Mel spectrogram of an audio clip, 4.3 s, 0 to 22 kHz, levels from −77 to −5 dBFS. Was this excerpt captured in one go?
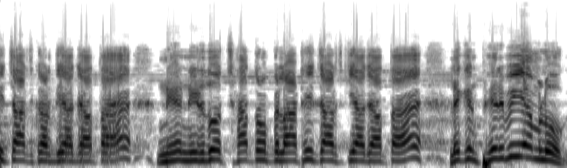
yes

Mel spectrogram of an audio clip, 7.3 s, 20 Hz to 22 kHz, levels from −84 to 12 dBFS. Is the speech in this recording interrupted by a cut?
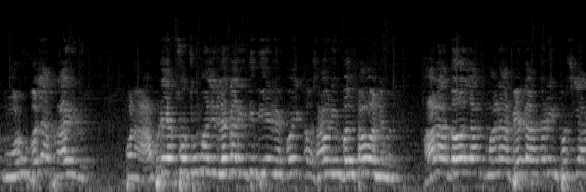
no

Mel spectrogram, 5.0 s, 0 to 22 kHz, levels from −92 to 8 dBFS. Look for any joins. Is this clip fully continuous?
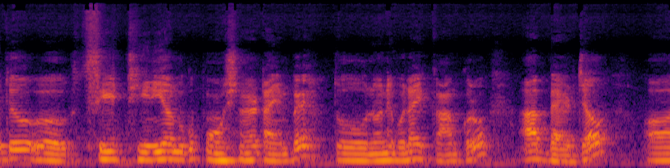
yes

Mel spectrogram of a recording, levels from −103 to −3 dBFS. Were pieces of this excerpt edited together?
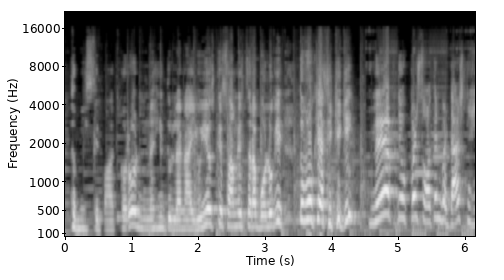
yes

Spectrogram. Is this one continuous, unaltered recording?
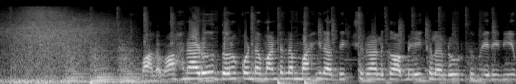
yes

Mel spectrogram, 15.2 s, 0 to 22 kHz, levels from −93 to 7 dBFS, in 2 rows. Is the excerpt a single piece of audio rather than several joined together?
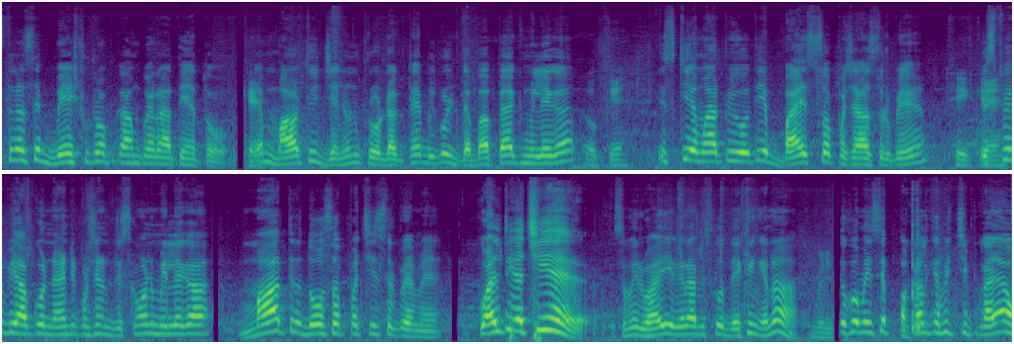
no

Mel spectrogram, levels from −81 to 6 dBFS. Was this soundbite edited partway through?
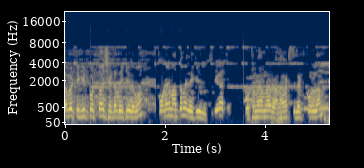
no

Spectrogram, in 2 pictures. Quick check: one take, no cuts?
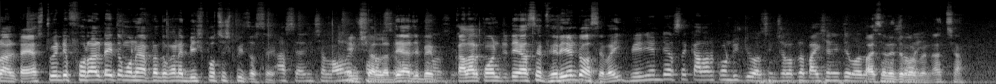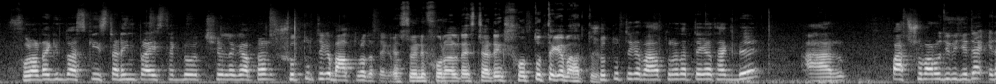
yes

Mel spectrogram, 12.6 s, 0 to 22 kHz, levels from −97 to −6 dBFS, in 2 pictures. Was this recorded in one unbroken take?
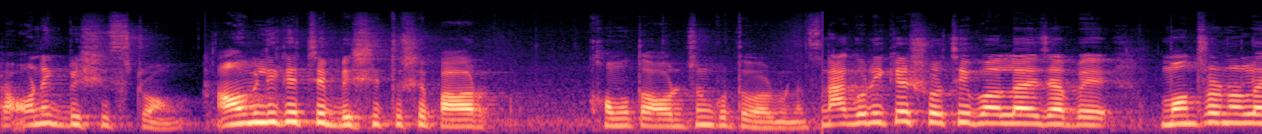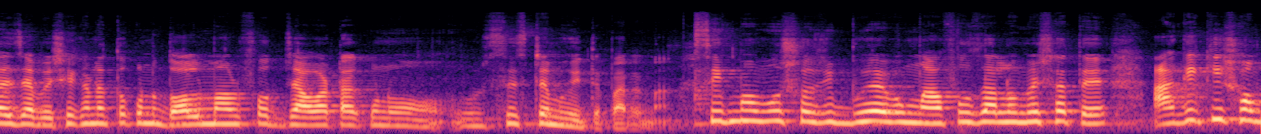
no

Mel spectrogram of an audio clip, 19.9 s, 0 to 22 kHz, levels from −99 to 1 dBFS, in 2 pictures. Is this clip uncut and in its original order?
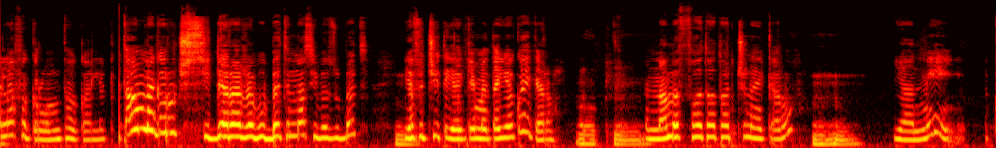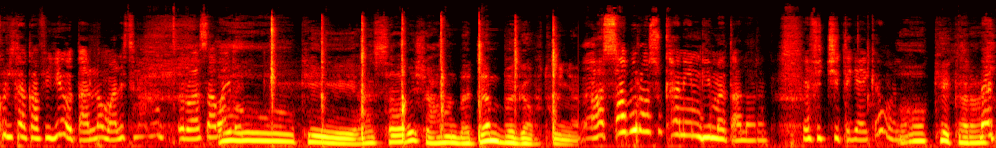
no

